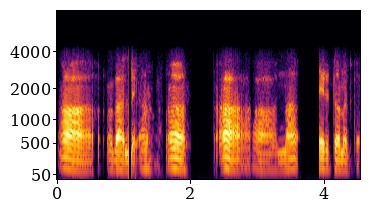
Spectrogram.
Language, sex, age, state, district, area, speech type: Malayalam, male, 18-30, Kerala, Kozhikode, rural, conversation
